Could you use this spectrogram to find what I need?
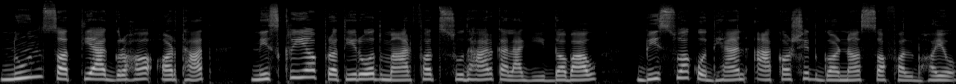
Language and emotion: Nepali, neutral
